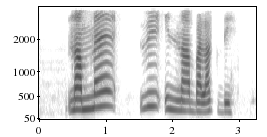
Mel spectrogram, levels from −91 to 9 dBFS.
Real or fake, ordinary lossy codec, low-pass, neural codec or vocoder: fake; MP3, 24 kbps; 3.6 kHz; codec, 24 kHz, 1.2 kbps, DualCodec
